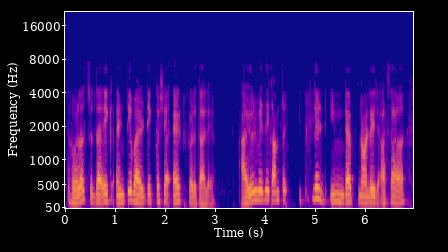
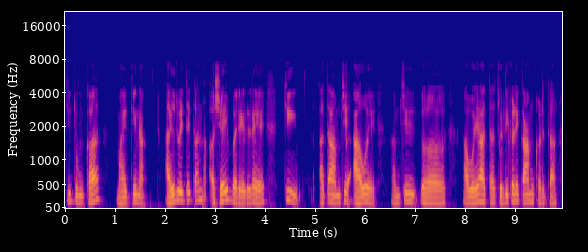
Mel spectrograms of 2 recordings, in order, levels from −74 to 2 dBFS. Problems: constant background noise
